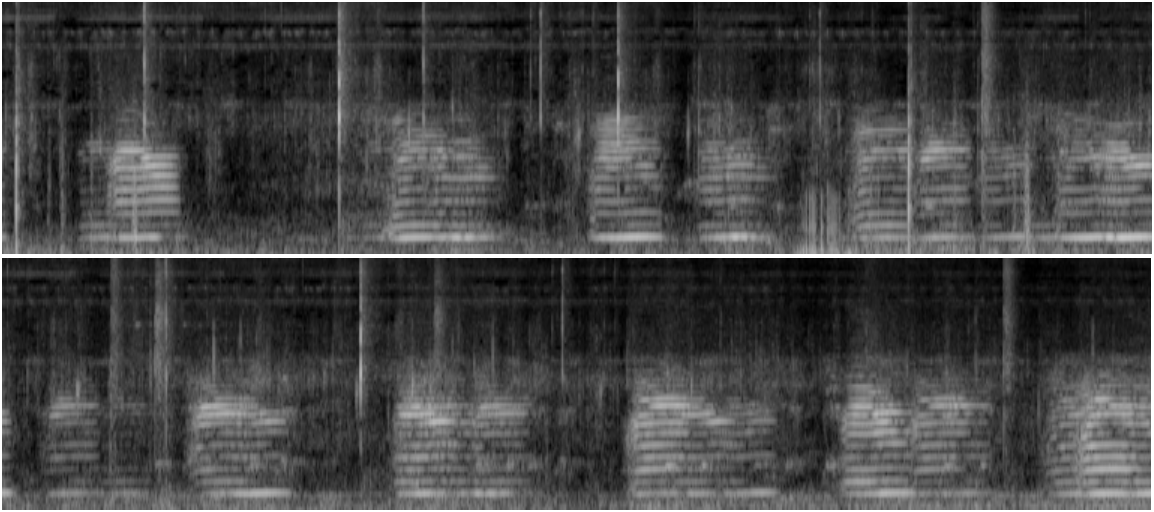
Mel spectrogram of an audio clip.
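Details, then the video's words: Frog calling at night: low, deep, moo-like harmonic croaks, each under a second long, repeated steadily about every one to two seconds, with sharp scattered clicks between calls. "Suara katak di malam hari"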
